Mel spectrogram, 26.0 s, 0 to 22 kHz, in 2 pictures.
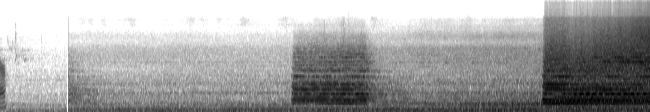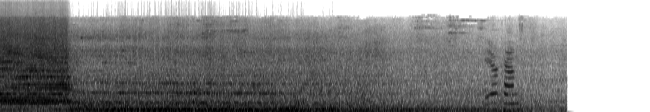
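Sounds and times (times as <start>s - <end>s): train rumble: 0.0s - 24.4s
locomotive horn blasts: 1.4s - 2.0s, 5.8s - 7.8s, 10.8s - 18.7s.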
